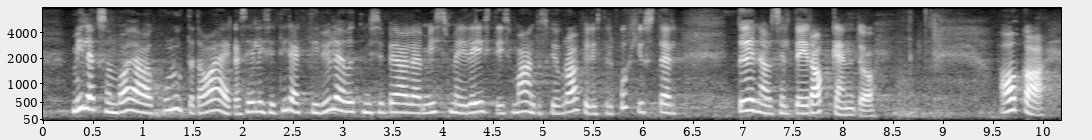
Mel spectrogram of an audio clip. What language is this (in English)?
Estonian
